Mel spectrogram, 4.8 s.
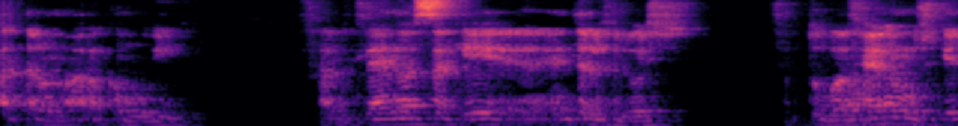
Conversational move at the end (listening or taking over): listening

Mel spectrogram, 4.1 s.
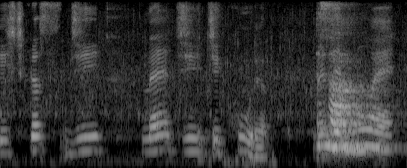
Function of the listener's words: listening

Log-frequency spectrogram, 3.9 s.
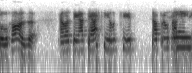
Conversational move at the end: taking over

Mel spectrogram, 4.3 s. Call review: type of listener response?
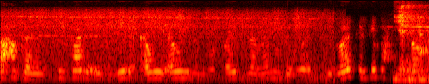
listening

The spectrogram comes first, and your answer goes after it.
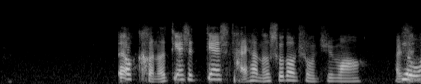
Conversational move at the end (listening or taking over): taking over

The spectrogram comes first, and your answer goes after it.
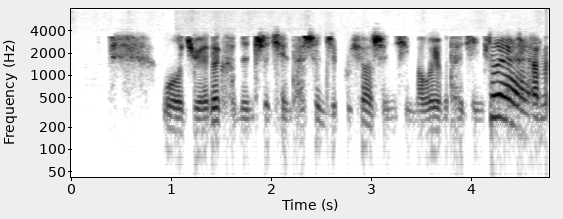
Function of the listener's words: listening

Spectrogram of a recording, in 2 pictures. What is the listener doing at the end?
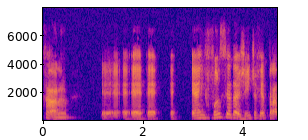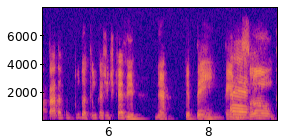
listening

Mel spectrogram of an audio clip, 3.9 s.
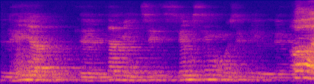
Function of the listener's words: taking over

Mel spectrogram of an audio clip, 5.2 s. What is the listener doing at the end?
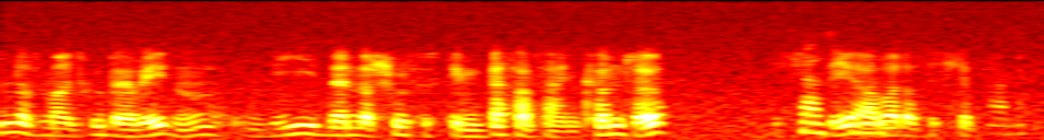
listening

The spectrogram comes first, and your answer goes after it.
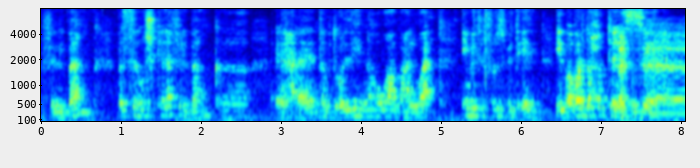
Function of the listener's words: taking over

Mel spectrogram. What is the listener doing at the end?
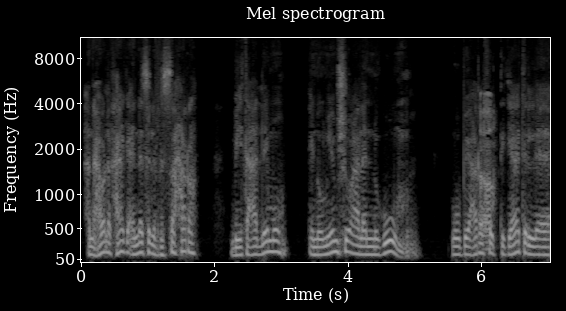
listening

